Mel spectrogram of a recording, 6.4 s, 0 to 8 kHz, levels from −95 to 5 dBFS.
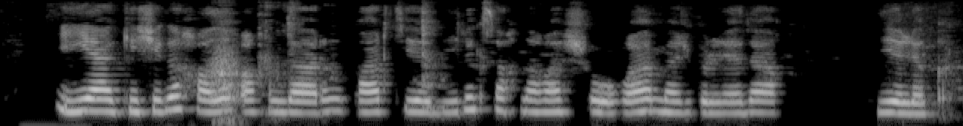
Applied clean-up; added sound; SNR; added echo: classical method Wiener filter.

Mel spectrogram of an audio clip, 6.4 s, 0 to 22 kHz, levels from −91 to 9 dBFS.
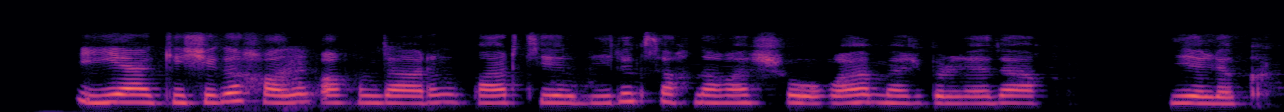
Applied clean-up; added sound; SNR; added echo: neural mask model DeepFilterNet 3.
